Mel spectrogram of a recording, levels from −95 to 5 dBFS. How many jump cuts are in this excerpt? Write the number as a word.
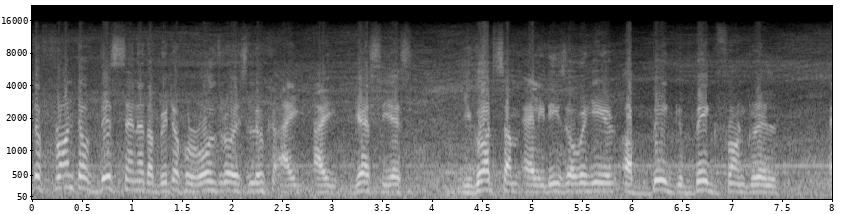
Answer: zero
